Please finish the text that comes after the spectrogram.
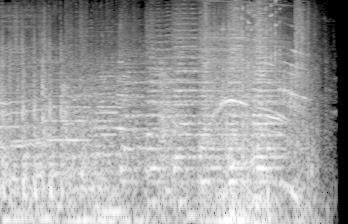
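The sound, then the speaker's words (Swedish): Loud, busy orchestral film music with plucked pizzicato strings bouncing in a quick rhythmic pattern beneath fuller instruments, cutting off abruptly at the end. “Där hör man, här har vi pizzicato som det heter ja. i stråkarna.”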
